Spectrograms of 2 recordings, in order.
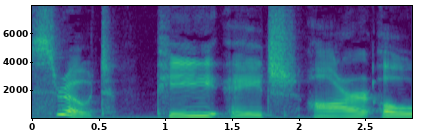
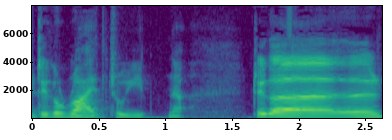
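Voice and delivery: ordinary talk

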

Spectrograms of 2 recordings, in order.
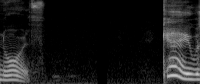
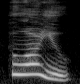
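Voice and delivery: much higher and louder, alarmed; startled cry; 11 semitones higher, 6 dB louder than usual. Acted. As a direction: cry out, suddenly woken and startled. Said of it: "she cried".

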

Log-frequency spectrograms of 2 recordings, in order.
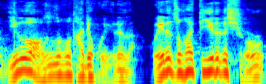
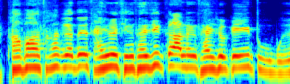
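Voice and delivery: put-on higher-pitched tattletale kid; tattling; 6 semitones higher than usual. Boy telling his bully's grandparents about the gambling, tattling. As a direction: tell on him in a raised, insistent pitch.

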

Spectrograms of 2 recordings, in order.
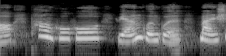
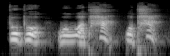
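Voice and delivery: mildly fearful, halting stammer; hesitate, repeating words nervously; understated anxious pleading; afraid; 2 semitones lower than usual. A narrator's reading.

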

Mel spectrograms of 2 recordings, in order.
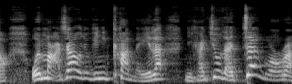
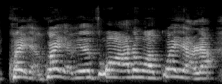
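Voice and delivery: urgent orders; 7 semitones higher than usual. Retold or imitated. Boss urging men to chase.

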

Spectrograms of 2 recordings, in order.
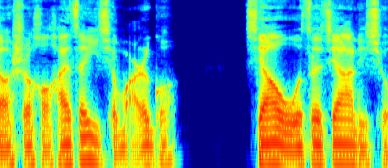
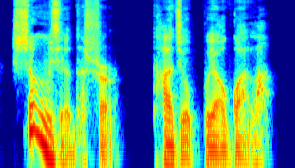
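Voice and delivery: ordinary delivery

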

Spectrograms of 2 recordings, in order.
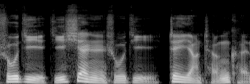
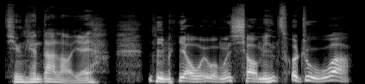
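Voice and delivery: put-on higher, pleading old man; tearful plea; 5 semitones higher than usual. A narrator's reading. Old man begs officials for justice, tearful plea. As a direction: plead through tears, voice lifting at the end. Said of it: "老人老泪纵横".

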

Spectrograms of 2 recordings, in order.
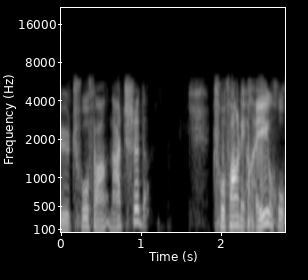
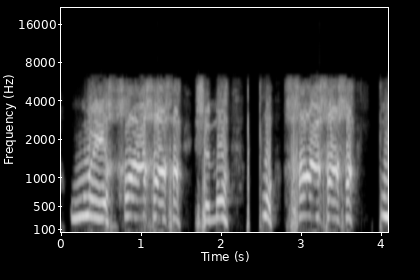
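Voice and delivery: high, loud, slow words broken by laughter; helpless laughing; 13 semitones higher, 10 dB louder, much slower than usual. Acted. Master turning into a laughing man, speech broken by loud laughter. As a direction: laugh uncontrollably mid-sentence.

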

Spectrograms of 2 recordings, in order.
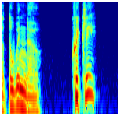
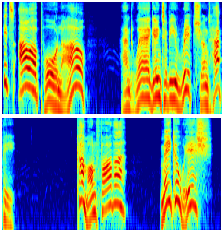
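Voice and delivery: higher, louder eager urging; eager young son; 9 semitones higher, 5 dB louder than usual. Acted. Son urging his father to wish, eager and high. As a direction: push Father along like an excited young man.

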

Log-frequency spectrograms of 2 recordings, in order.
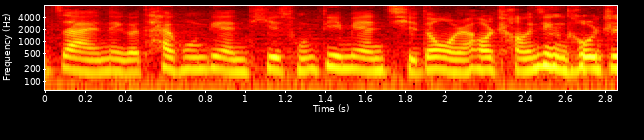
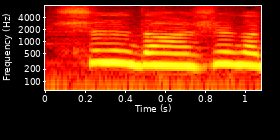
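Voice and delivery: normal talking voice

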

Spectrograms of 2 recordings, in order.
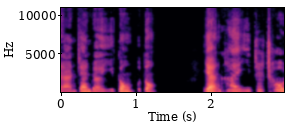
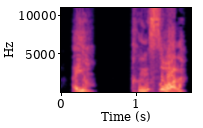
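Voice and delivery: loud, high-pitched yowl; pained howl; wailing in pain; 4 semitones higher, 9 dB louder, faster than usual. A narrator's reading. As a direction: cry out in agony. Officer's wrist crushed, cries out.

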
